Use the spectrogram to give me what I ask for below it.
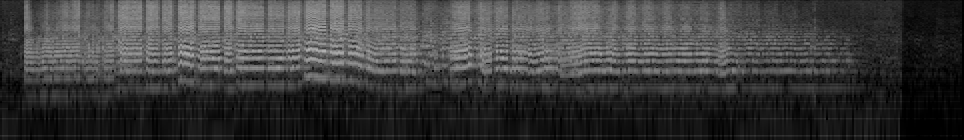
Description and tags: hunting horn players team registered at a hunting horn contest in Montgivray (France)
horn, traditions, hunting, france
